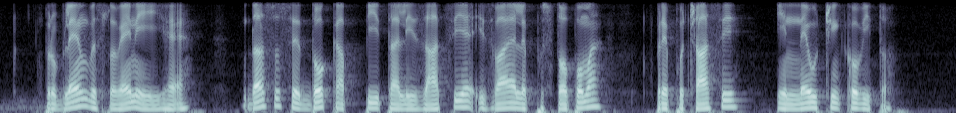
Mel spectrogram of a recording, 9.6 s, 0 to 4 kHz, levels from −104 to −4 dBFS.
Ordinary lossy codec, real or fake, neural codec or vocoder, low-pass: none; real; none; 3.6 kHz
